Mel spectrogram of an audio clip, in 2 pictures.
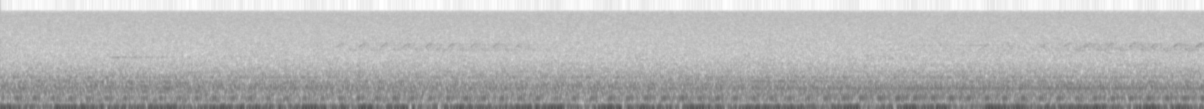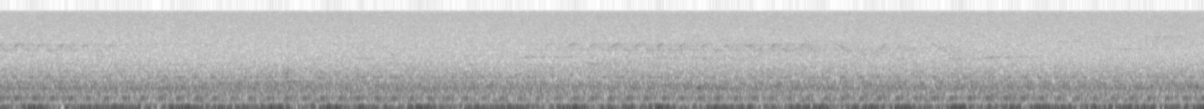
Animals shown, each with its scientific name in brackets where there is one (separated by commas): Pine Warbler (Setophaga pinus)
